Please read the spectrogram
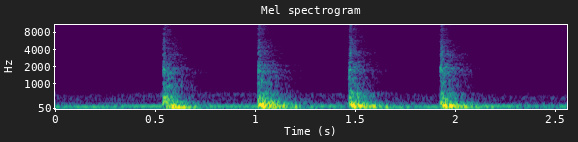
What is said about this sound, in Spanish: En ese momento escuchamos que tocaron nuevamente, pero esta vez detrás de nosotros, en la puerta del baño de la casa.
